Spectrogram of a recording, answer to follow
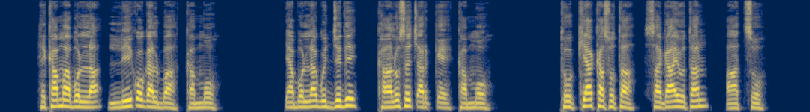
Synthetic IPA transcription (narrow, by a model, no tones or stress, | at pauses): hɛkɐmabɔlːɐliːkʼɔɡɐlbɐkɐmːɔ | ʔjɐbɔlːɐɡʊd͡ʒːɪd̪ɪ | kʰaːlɔsɛt͡ʃʼɐɾkʼːɛkɐmːɔ | t̪oːkːɪjaːkɐsɔt̪ɐsɐɡaːjɔt̪ɐn | aːt͡sːɔ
